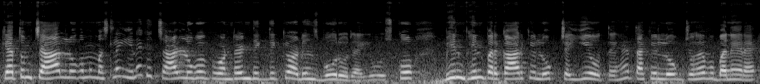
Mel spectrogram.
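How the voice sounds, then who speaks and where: A high-voiced woman hosting a commentary vlog addresses her viewers casually, scolding them and firing off rhetorical questions in exasperation. She talks fast with hardly any pauses, and the dull audio carries a faint hiss of noise.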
